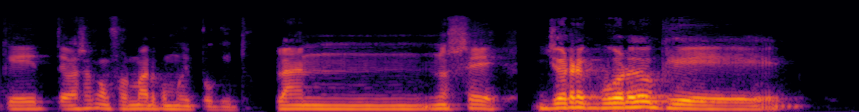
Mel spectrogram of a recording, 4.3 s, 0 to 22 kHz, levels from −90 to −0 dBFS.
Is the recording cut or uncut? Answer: cut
